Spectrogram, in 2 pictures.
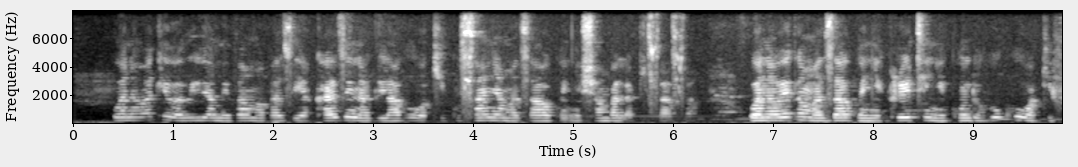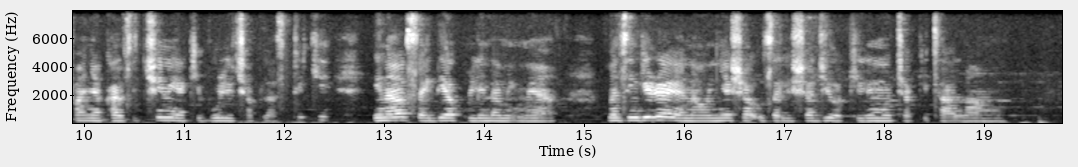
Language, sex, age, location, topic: Swahili, female, 18-24, Nairobi, agriculture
